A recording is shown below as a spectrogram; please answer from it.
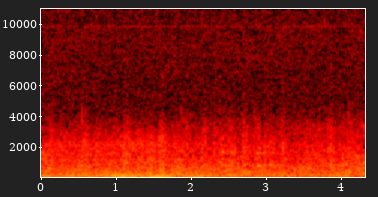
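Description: Faint outdoor background noise: a low hum that fades about two seconds in, under a steady hiss.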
